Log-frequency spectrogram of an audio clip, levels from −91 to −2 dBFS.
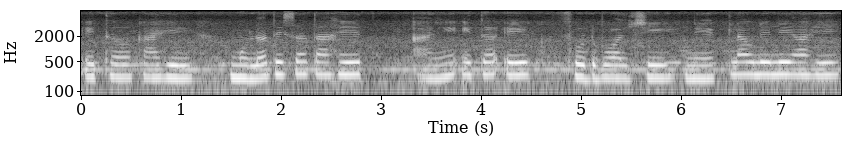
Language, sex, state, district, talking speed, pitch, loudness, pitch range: Marathi, female, Maharashtra, Gondia, 105 wpm, 220 Hz, -15 LUFS, 210-245 Hz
